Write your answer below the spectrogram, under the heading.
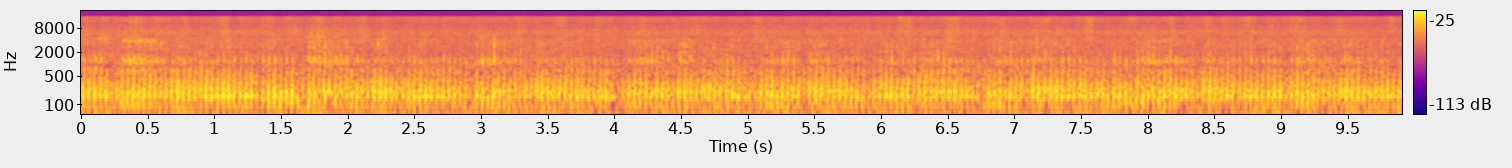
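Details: Indoor brown tabby cat being petted, producing a steady low rumbling purr that pulses rhythmically without pause, with light rubbing and rustling sounds from the stroking hand.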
